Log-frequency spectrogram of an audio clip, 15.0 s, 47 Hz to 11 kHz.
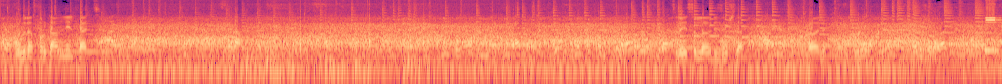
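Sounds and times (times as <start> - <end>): engines and traffic din: 0.0 - 15.0
indistinct voices: 0.0 - 15.0.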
